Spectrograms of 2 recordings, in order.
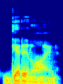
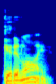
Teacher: We hear the pronunciation of T change to a fast D because it's between vowels. Not get in line, but get in line.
